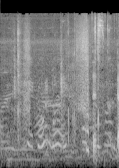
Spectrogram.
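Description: Indistinct voices of people talking in the background. Near the end comes a brief rustling clatter as a cardboard box lid is opened and a metal mesh purse is lifted out.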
